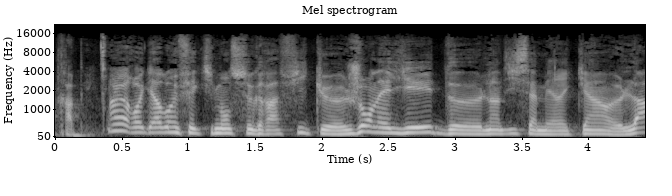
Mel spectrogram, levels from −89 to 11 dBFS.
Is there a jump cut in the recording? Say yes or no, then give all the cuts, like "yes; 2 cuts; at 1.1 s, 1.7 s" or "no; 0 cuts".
yes; 1 cut; at 1.3 s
